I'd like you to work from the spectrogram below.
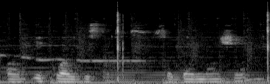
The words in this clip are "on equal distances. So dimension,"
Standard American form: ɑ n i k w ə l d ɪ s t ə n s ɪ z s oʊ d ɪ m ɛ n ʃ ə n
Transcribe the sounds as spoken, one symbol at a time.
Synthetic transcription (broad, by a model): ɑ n i k w ə l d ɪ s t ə s s oʊ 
